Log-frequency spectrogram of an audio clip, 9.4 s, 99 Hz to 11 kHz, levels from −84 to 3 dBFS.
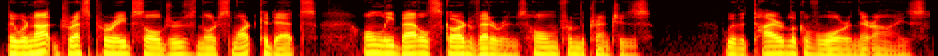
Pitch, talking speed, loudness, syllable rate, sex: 100 Hz, 160 wpm, -20 LUFS, 4.8 syllables/s, male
